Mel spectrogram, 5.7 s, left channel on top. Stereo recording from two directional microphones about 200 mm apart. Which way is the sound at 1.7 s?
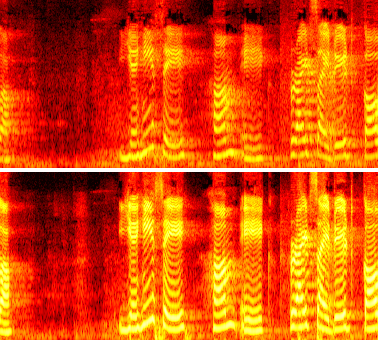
45° right (ahead or behind).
